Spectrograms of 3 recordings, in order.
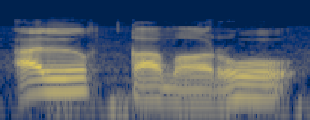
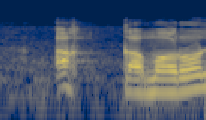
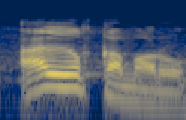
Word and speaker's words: القمر: القمرو، ال کا لام جو تلفظ ہو رہا ہے، قاف کا قمر تلفظ ہو رہا ہے. الف لام کو قلب قاف نہیں کیا، قمرو نہیں کہتے ہیں، القمرو کہتے ہیں.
